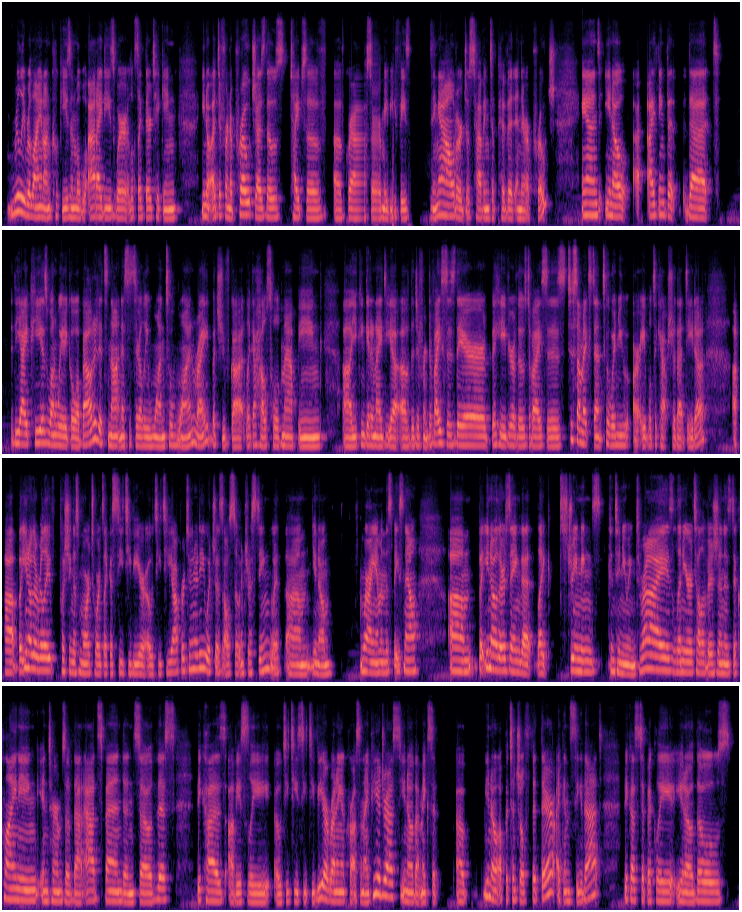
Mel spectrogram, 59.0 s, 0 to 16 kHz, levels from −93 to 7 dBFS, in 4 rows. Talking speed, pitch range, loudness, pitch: 185 wpm, 145-180 Hz, -26 LUFS, 155 Hz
